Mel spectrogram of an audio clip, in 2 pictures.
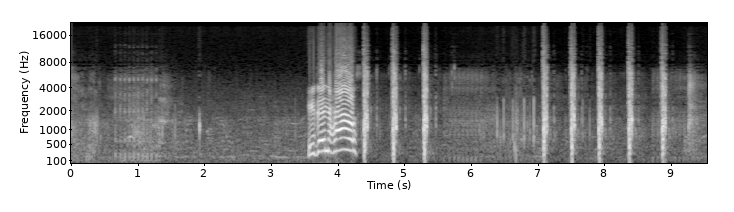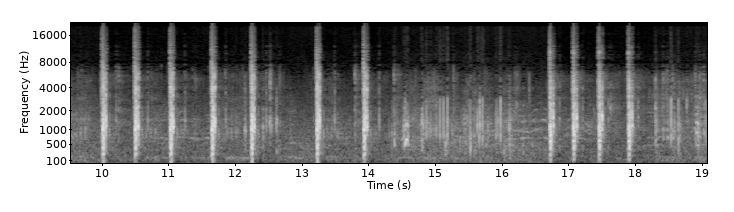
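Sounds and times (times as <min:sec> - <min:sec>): airsoft gun shots cracking: 0:04.4 - 0:05.6, 0:06.4 - 0:09.1, 0:10.0 - 0:12.6, 0:13.2 - 0:16.1, 0:16.7 - 0:19.0.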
